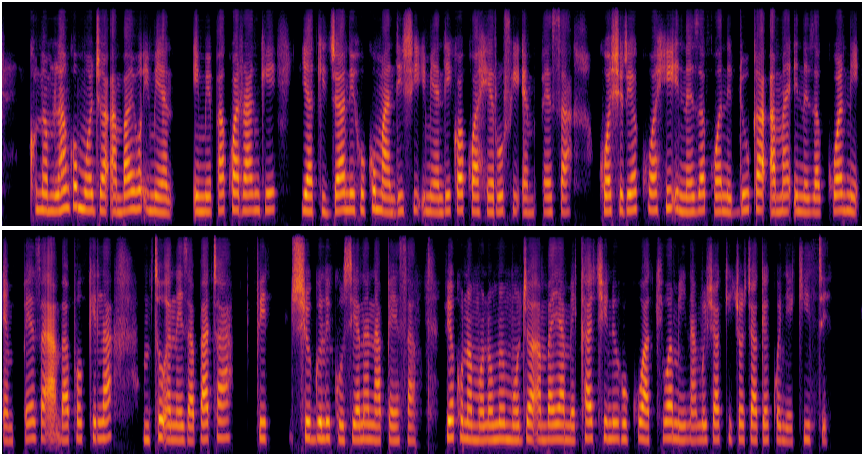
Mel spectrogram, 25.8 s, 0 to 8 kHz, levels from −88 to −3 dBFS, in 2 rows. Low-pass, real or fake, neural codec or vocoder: 7.2 kHz; fake; codec, 16 kHz, 0.7 kbps, FocalCodec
